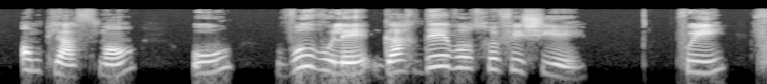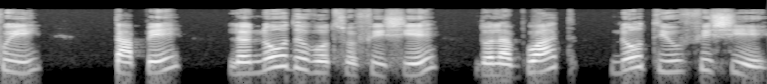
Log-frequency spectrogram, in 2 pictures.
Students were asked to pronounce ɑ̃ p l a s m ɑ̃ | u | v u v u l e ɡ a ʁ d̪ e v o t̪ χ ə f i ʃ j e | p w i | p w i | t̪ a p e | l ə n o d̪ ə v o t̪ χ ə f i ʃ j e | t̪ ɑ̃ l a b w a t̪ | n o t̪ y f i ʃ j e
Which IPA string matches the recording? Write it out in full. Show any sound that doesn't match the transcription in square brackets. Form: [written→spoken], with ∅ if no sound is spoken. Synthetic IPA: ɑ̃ p l a s m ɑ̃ | u | v u v u l e ɡ a ʁ d̪ e v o t̪ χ ə f i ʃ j e | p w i | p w i | t̪ a p e | l ə n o d̪ ə v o t̪ χ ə f i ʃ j e | [t̪→d̪] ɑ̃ l a b w a t̪ | n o t̪ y f i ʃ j e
